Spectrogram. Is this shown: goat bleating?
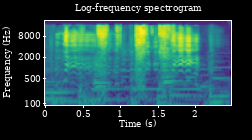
yes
